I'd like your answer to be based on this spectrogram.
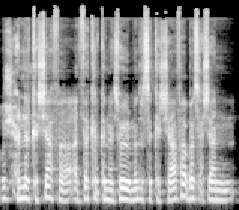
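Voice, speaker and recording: A man's voice: a little high, little pitch movement, darkish tone, slightly rough. A young man co-hosting a podcast, joking and teasing in casual chat. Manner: joking, fast-talking, teasing. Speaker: podcast co-host.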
